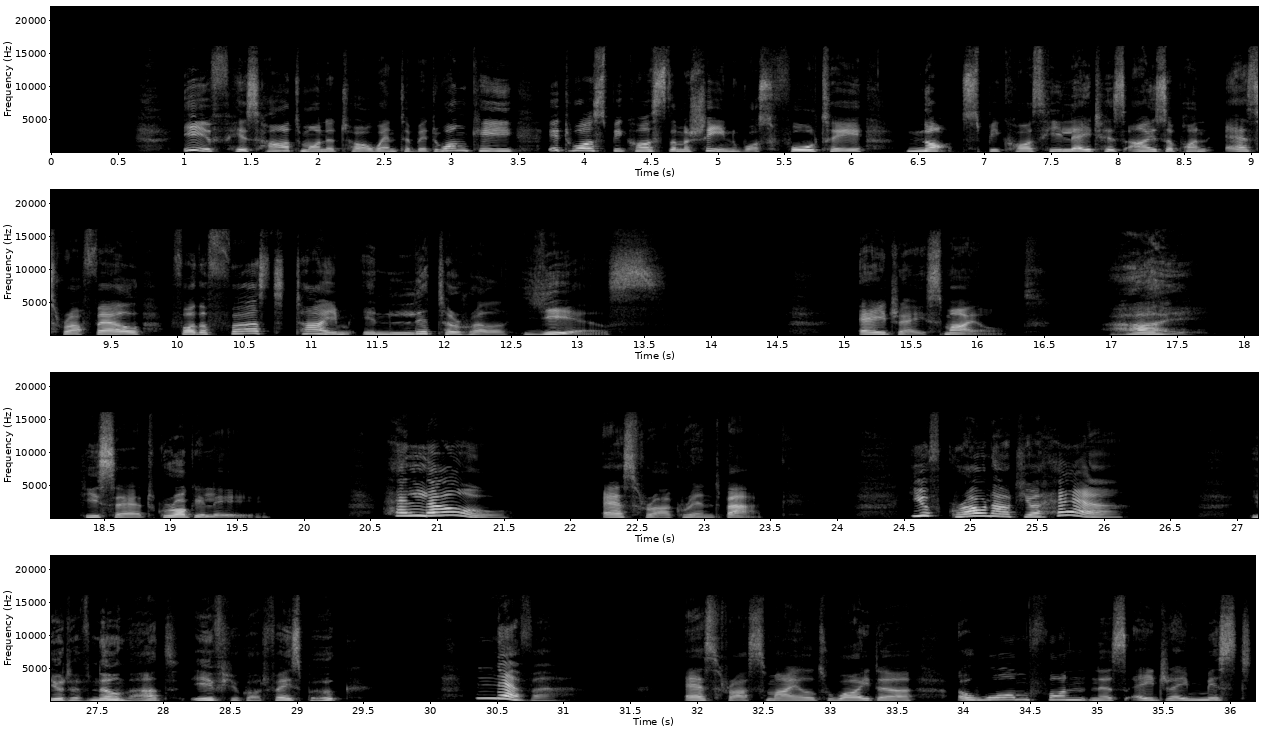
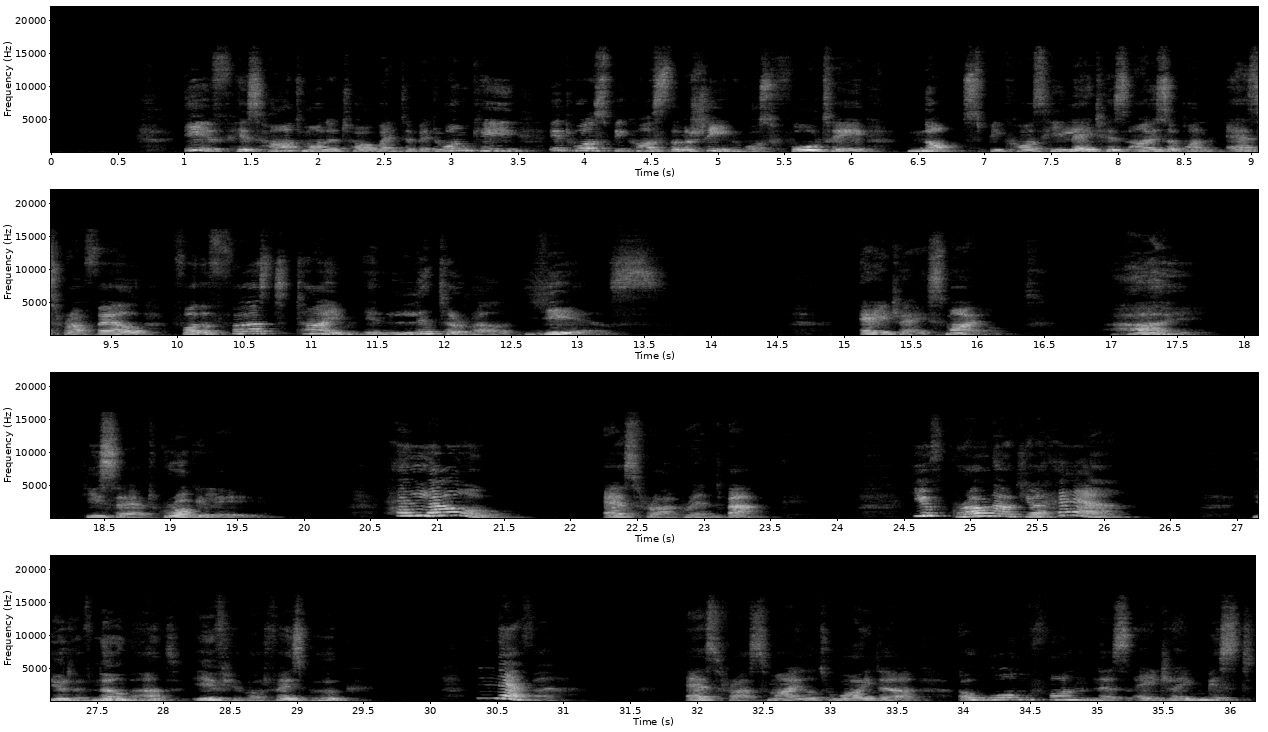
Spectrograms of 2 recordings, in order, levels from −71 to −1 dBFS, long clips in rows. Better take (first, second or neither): first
